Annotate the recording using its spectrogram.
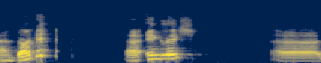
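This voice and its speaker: Lively intonation from a man at a very slow pace. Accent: Limburg. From Netherlands, Maastricht. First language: Maastricht dialect. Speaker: musician. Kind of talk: casual chat. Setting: video call. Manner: halting.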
